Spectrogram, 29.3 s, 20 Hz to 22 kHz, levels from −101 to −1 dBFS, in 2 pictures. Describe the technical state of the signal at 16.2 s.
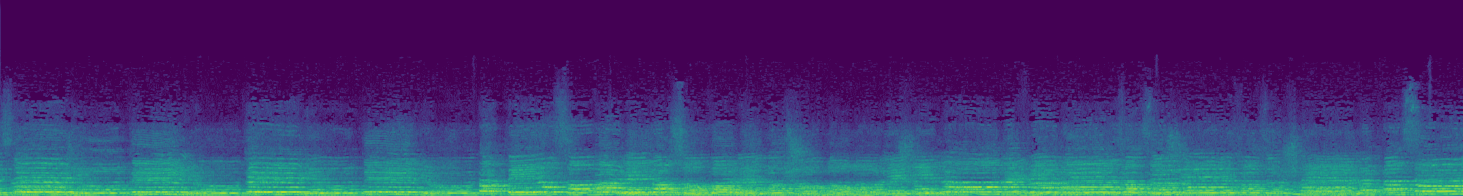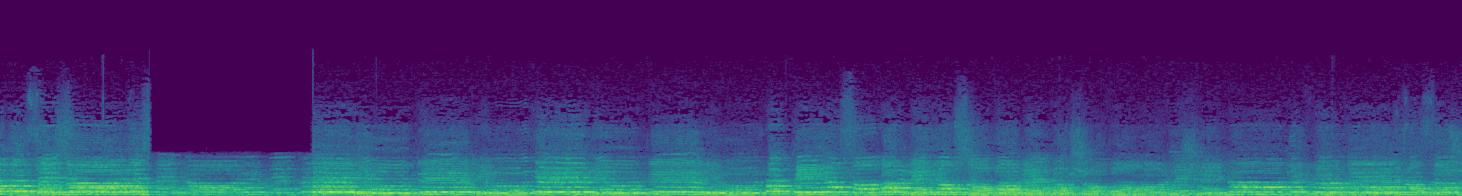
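Input switched to a poorer device, from 16.12 s to 17.76 s: at 16.2 s the capture has likely moved to a lower-grade input. Everything above 4.8 kHz is gone, so the sound turns dull and boxy. The level drops by roughly 10 dB, and a new background noise sits around 45 dB under the signal. The change comes with no gap of silence, and the fuller sound returns after 17.76 s.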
